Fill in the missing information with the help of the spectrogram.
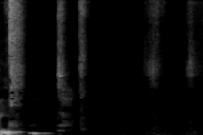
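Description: A few brief, faint rustles and ticks from hair and a curling wand being handled close to the microphone, after the end of a spoken word.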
